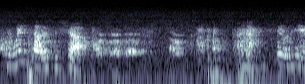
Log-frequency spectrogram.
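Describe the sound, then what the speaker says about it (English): A dog barks outside, heard through shut windows as several faint, muffled yaps and barks in an irregular rhythm while a person talks over them. "And you can still hear that dog barking."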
